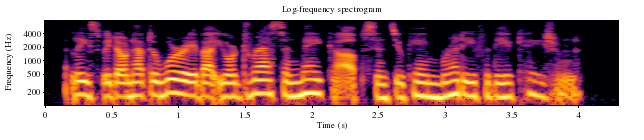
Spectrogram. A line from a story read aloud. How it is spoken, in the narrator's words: she muttered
